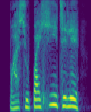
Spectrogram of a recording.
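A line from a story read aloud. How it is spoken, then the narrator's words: Frightened whisper. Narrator (Russian): прошептал Алёша, побледнев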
